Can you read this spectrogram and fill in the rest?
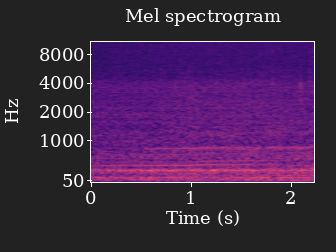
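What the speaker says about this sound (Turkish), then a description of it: "şu an formasyon turuna çıktık kendi araçlarımızla." A race car on a track during a formation lap gives a steady, loud low engine drone and rumble heard from inside, holding an even pace with no talking.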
